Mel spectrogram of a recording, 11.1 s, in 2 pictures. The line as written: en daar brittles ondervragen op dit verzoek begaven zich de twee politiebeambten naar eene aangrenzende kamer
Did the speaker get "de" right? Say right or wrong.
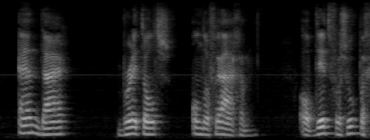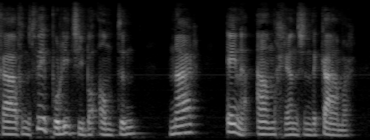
wrong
